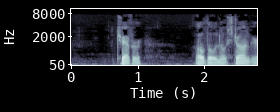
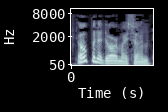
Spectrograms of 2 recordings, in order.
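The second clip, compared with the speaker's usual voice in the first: higher, louder calling voice from under the truck; 7 semitones higher, 3 dB louder than usual. Acted. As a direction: call across the yard.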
